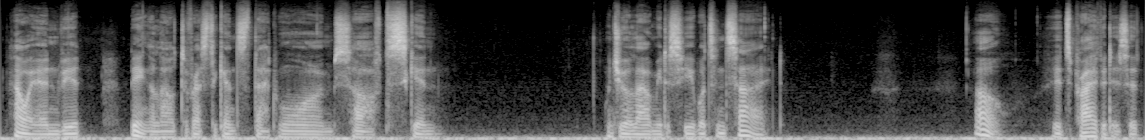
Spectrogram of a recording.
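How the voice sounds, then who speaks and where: A courtly, predatory male vampire, acted by a man, speaks very low and husky, close and dry. His ASMR roleplay manner is suave and teasing, with formal politeness laid over menace. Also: a bit bright, no room sound. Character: sadistic, seductive, courtly male vampire lord. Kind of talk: ASMR roleplay, slow intimate dramatic delivery.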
